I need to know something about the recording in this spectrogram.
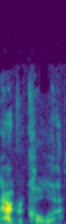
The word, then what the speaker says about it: Agricola: I think you'd pronounce it Agricola, and that's probably an embarrassing pronunciation, but what am I going to do?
